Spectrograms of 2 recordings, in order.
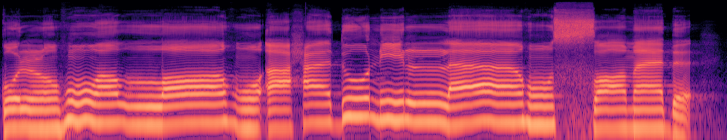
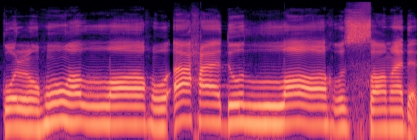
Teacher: Qul huwallahu ahadu dan nunnya terbaca berbaris kasrah atau bawah. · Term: nun kecil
